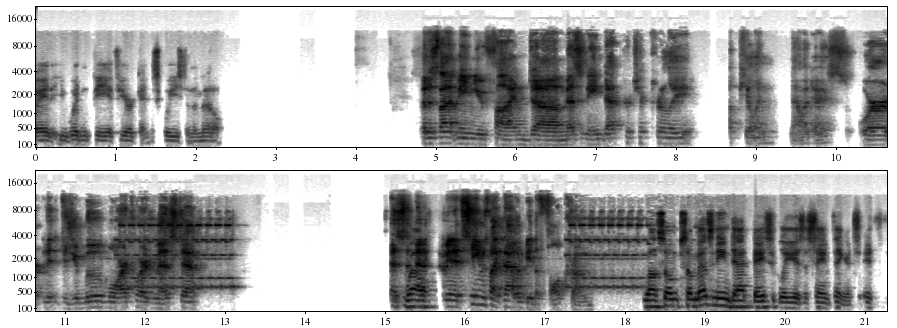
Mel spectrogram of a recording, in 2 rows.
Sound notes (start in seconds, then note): 11.4 phone ringing; 17.2 phone ringing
